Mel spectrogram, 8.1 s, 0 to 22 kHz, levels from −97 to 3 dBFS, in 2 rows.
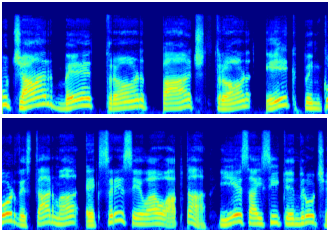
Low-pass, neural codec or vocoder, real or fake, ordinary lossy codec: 14.4 kHz; codec, 44.1 kHz, 2.6 kbps, SNAC; fake; none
